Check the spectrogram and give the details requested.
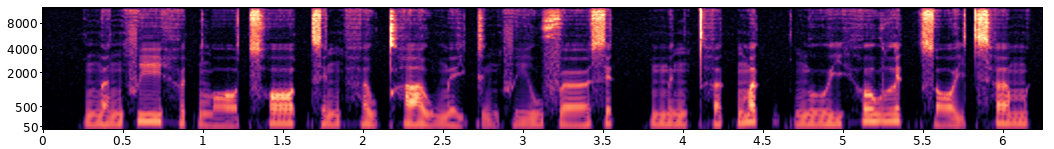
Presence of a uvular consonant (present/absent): absent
